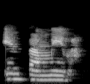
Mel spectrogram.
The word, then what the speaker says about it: Entamoeba: Aunque se escriba entamoeba histolítica, la pronunciación correcta es entameba.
